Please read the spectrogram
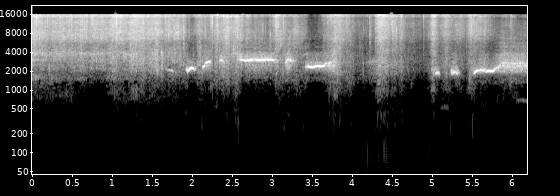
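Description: Dry grass and leaves rustling close to the microphone as it is carried through the vegetation. Short wavering whistled notes sound about two seconds in and again near the end.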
